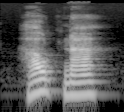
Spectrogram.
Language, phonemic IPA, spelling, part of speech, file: Dutch, /ˈhɑut ˈna/, houd na, verb, Nl-houd na.ogg
- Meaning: inflection of nahouden: 1. first-person singular present indicative 2. second-person singular present indicative 3. imperative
